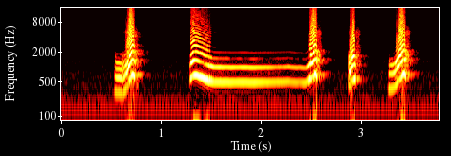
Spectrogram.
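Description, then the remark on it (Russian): A person imitates a dog: one sharp bark, a long drawn-out whining howl, then three quick yappy barks, loud and clear over a faint steady hum. “Собачка.”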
